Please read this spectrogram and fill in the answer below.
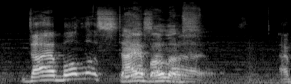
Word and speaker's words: Diabolos: Diabolos. Yes, I pronounce it like how Yoshi P pronounces it.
